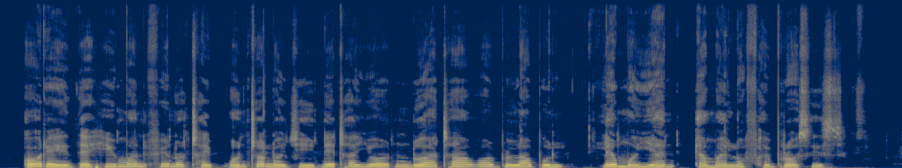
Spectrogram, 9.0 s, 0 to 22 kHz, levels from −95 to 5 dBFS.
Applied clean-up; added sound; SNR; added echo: none; none; none; none.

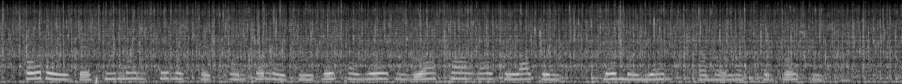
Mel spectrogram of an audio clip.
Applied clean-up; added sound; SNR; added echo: none; Water tap, faucet / Liquid; 3 dB; none.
